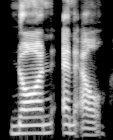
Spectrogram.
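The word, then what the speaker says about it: nonanal: Scientific research has identified a compound known as non-anal, pronounced non-NL, which plays a significant role.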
